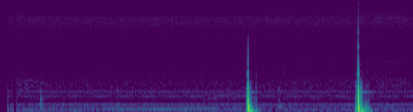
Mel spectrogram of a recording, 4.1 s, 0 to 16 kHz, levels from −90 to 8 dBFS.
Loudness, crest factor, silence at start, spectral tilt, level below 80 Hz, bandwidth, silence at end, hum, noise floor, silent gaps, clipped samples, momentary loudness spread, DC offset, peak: -26 LUFS; 30 dB; 2.45 s; -10 dB/octave; -36 dBFS; 10 kHz; 0.45 s; none; -69 dBFS; none; under 0.1%; 15 LU; under 0.1%; 0 dBFS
